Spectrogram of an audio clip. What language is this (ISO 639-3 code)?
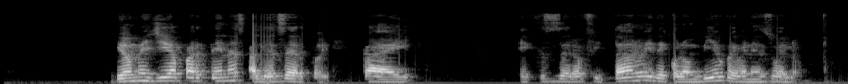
epo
